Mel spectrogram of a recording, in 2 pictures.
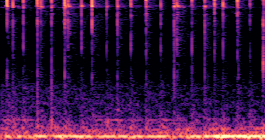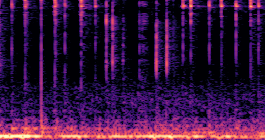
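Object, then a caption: Small filled glass foundation bottle with plastic cap. Long acrylic nails tap rapidly and irregularly on a small, filled Sephora Best Skin Ever foundation bottle, a frosted bottle with a matte taupe plastic cap. About forty sharp, bright clicks die away almost instantly over a steady low hum.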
